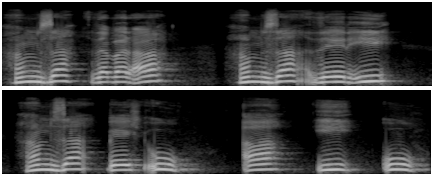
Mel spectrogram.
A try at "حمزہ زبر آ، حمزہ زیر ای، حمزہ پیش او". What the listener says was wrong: اور تھوڑا حمزہ کو واضح کرنا ہے کیونکہ یہ تفصیل نہ ہو جائے، نرم نہ ہو جائے. آ ای او.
